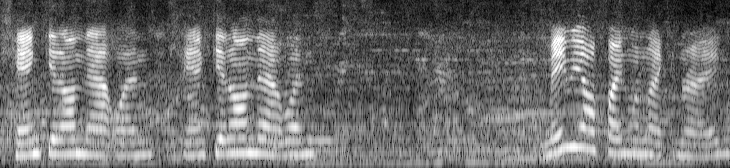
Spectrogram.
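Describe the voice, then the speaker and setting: An unhurried woman with a voice on the high side hosts a casual live stream while walking a crowded theme park, phone in hand. She laughs frequently and sounds a little nasal from a cold she's getting over, with loud crowd noise and park music behind her.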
